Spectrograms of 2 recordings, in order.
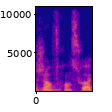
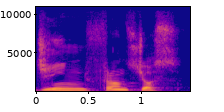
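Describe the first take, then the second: First: The name is said with a French accent. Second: The name is said with an American accent. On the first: The speaker calls it right. "Jean-François correct" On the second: The speaker calls it wrong. "ça donnait phonétiquement"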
